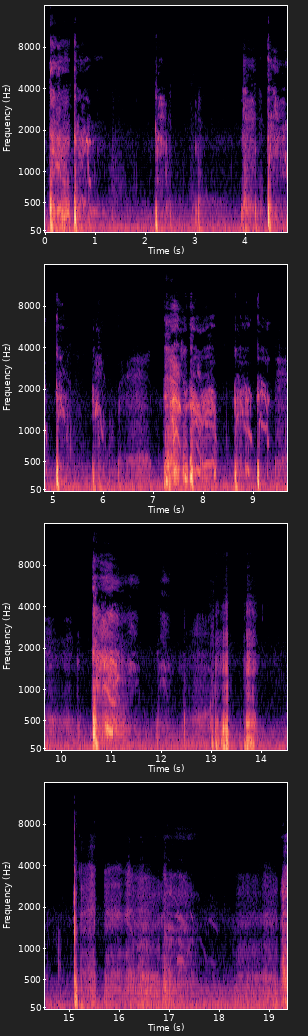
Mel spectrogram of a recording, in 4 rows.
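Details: Coughing fit at 3 am in a quiet room, with repeated sharp coughs and throat clearing in short bursts over about twenty seconds; the person reports being very short of breath.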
